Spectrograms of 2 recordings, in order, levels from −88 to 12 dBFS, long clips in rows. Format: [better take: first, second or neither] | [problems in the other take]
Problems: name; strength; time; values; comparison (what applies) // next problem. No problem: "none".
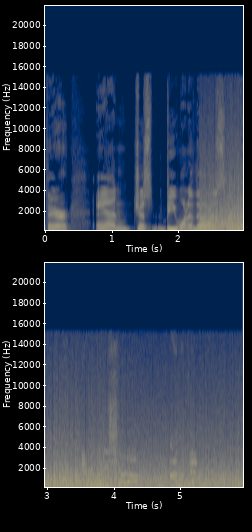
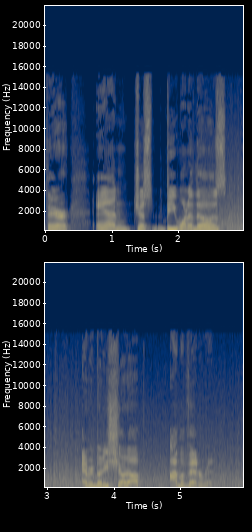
second | wind noise on the microphone; heavy; from 2.5 s on; 5 dB above the speech; occasional gusts in the second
